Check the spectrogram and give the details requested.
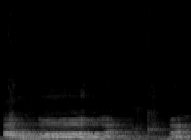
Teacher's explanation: Huruf kaf ini Pak, sampai ketika dia sukun, kafnya berdesis.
